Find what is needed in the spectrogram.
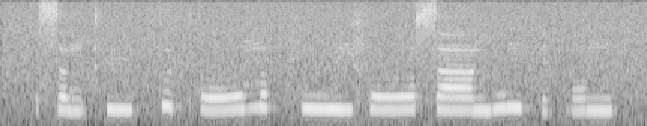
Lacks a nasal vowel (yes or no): yes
